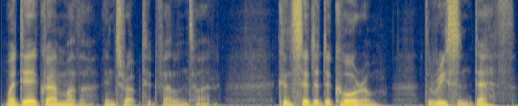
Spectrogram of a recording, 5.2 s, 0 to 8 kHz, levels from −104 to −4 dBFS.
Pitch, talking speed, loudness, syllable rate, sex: 95 Hz, 105 wpm, -20 LUFS, 5.7 syllables/s, male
